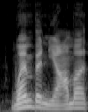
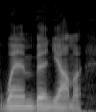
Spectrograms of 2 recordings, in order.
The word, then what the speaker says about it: Wembanyama: Wembanyama, that one's at least easy to like do the finger tracing thing. Wembanyama. It's spelled phonetically. It's not that hard to figure it out.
